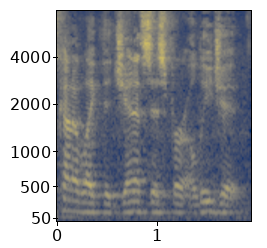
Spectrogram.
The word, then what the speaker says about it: Allegiant: So we played USC football, and that was kind of the genesis for Allegiant. Rhymes with collegiate.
